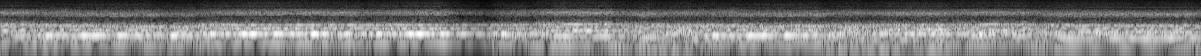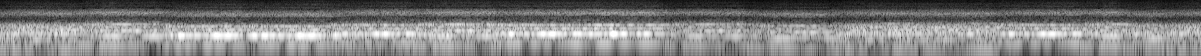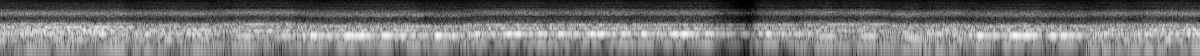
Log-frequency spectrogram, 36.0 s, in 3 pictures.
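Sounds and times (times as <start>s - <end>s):
tenor singing: 0.0s - 36.0s.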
